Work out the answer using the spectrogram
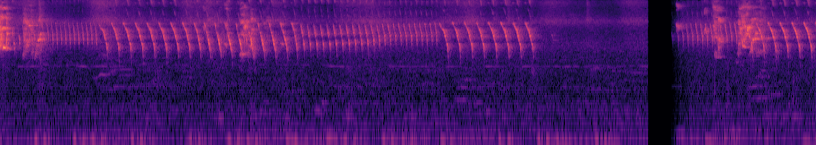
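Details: Canary singing in full, lively voice: high rapid trills of evenly repeated notes, several bursts running a second or more, broken by brief pauses, with low background rumble.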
